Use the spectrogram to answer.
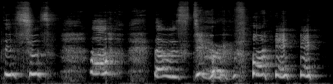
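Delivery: high, laughing half-crying swearing; shaky laughter. Real, not acted. Gamer recovering from fright, laughing and near tears. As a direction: laugh off the terror. Shaken laughter after the scare.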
